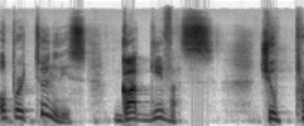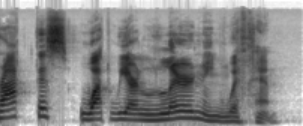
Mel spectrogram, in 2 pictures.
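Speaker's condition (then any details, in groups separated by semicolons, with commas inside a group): No condition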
